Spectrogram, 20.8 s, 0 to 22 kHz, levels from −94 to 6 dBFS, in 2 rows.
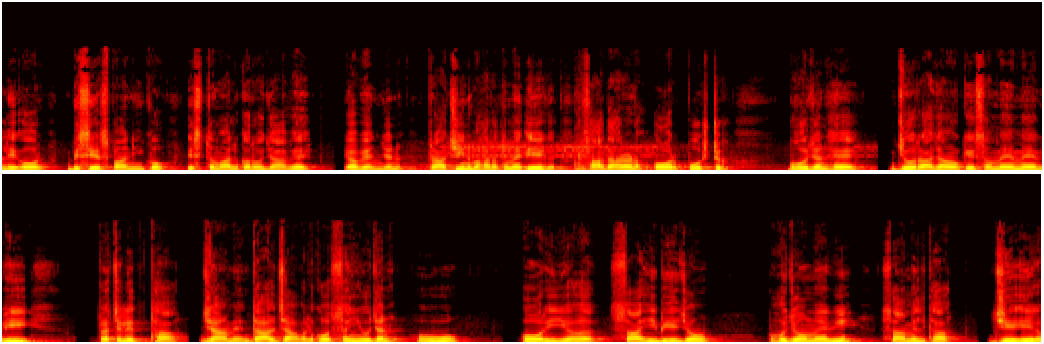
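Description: A speech recording, with no technical fault to be heard anywhere in it. No moment calls for a time stamp or a cause.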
